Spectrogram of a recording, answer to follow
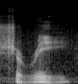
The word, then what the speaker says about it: Cherry: Hampton area uh North Cherry actually I think his last name should be pronounced Sheree talked to his dad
